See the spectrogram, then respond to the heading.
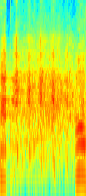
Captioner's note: laughter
